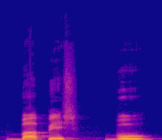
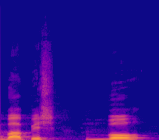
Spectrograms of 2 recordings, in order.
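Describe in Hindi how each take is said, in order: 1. अंतिम स्वर गोल u है। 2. अंतिम स्वर खुला o है। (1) "पेश की अदायगी में आपके होंठ गोल हो जाएँ" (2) "अगर आप इसे होंठ गोल नहीं करेंगे तो क्या होगा"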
